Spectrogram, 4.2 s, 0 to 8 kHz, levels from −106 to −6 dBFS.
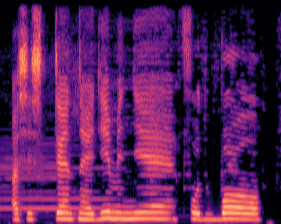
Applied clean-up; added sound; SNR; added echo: classical method Wiener filter.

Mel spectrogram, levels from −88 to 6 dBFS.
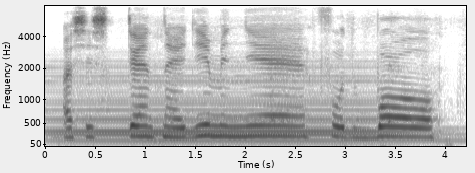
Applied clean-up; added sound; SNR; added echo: none; Bowed string instrument; 9 dB; none.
